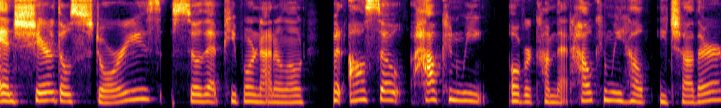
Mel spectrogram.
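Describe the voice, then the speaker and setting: With fairly even intonation and medium pitch, a woman speaks at a moderate pace in a very clean recording that has a silent background and a dry, close sound with no echo. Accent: Chicago. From Chicago, Little Village. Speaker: HR executive and author. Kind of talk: interview conversation. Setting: studio.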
